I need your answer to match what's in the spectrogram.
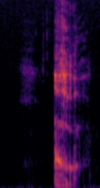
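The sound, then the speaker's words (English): A single loud burp erupts abruptly after a quiet moment, a rough, throaty belch lasting about half a second before trailing off. “Oh, I just burped so hard.”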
